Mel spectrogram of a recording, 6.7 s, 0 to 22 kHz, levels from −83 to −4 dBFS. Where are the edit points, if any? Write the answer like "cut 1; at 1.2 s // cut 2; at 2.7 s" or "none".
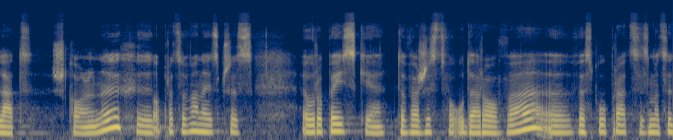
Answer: cut 1; at 1.5 s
